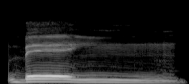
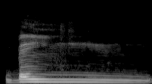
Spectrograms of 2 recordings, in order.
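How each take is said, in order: First: Bem with nasal glide, mouth barely open; Portuguese nasal bem. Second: Bem nasalized with mouth hardly opening; Portuguese nasal bem. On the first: Teacher demonstrating the lazy Portuguese Bem. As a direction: let Bem slide nasally without closing. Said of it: "Tipo isso". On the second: Teacher showing how Brazilians nasalize Bem. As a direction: say Bem lazily, mouth nearly shut. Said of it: "nem sequer abre a boca". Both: Shown as a demonstration.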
